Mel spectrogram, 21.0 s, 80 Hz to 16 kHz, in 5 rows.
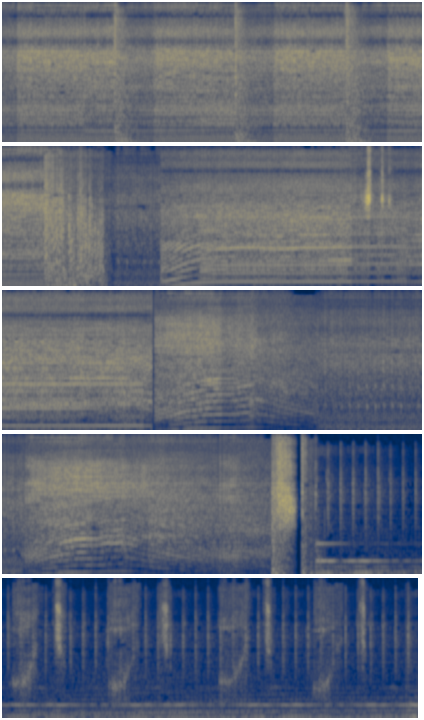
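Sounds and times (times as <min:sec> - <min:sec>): chainsaw revving: 0:00.0 - 0:15.3.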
